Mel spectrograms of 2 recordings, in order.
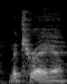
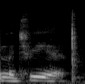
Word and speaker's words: Maitreya: pronounced my last name my natural inclination as American is to say matria okay but in England excuse me in Europe the uh Mai is obviously emphasizes my trail so I'm happy to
